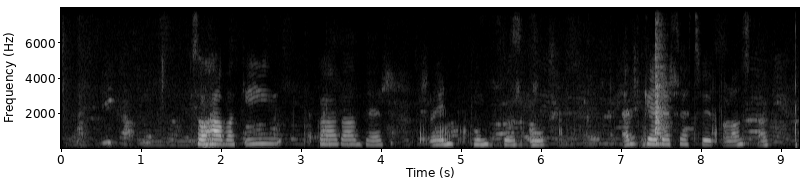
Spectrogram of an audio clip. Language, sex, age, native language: Icelandic, other, 13, Icelandic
